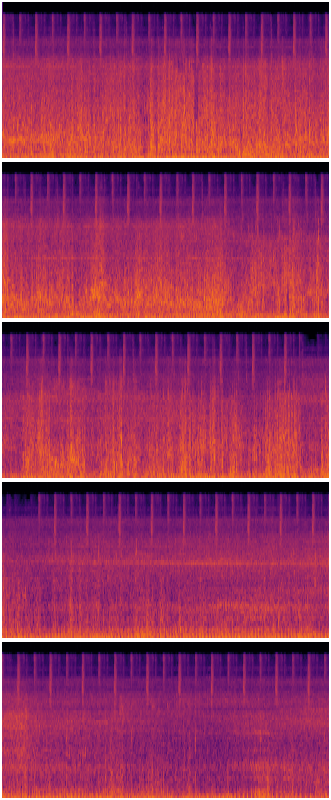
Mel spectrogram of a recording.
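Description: Wind buffets loudly against the rider.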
